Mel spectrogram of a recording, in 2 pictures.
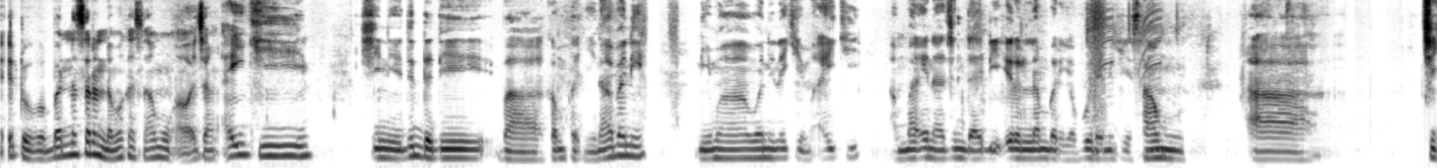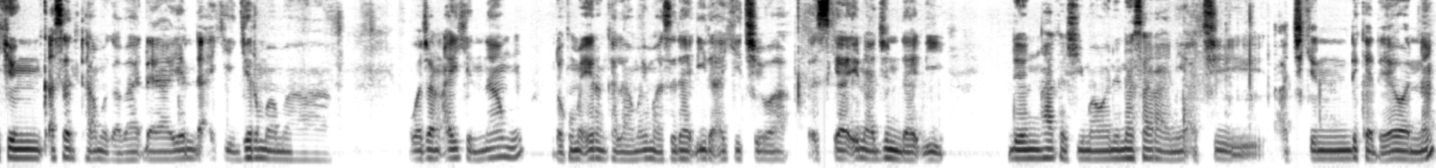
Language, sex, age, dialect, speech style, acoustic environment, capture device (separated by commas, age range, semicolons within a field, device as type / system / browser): Hausa, male, 18-24, Nigeria - Kano, happy, silence, mobile / Linux / Chrome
